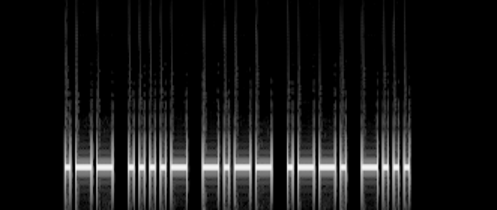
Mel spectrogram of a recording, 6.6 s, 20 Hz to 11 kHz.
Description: Morse code, heard as a keyed tone, about 17 wpm, 700 Hz. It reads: W4YPB
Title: USA Call Signs - 5 Characters - Repeated 2x - 17wpm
